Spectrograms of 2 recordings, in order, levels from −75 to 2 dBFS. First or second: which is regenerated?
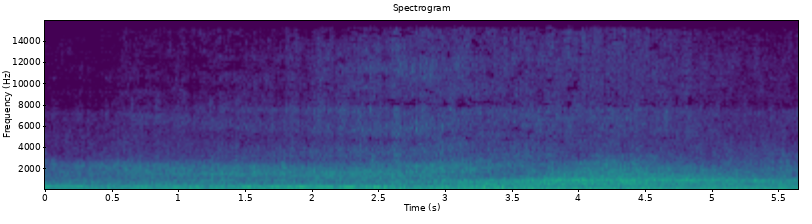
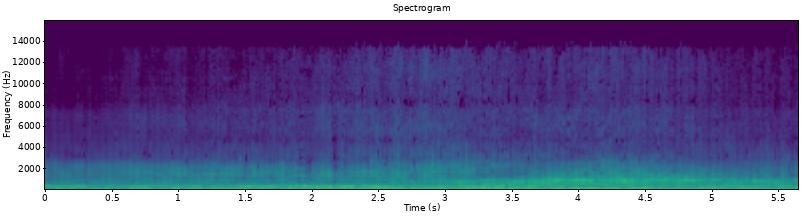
second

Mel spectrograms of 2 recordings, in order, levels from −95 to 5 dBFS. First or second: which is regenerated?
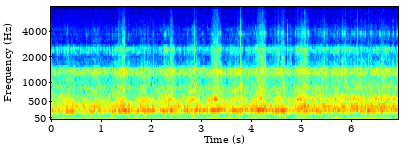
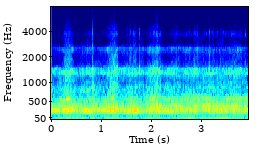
second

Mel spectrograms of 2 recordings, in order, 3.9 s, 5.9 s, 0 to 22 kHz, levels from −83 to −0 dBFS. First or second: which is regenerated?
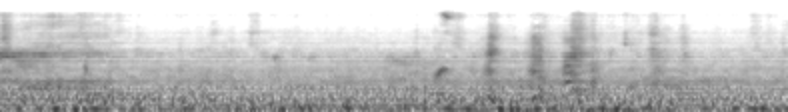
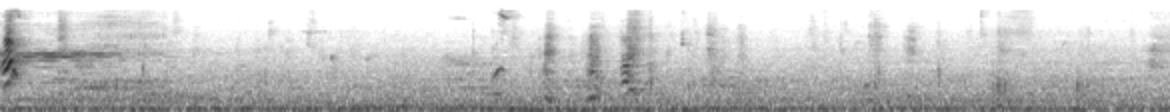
first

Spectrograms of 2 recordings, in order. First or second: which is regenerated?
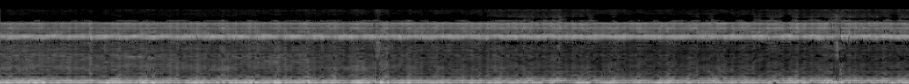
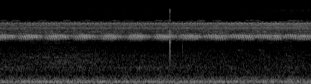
first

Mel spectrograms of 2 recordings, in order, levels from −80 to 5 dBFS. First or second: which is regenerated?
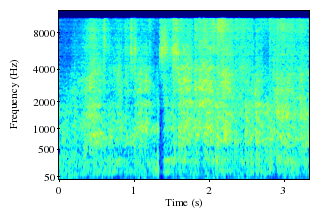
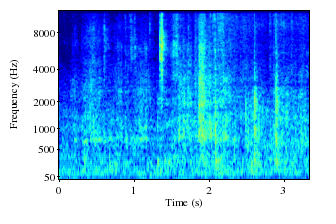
first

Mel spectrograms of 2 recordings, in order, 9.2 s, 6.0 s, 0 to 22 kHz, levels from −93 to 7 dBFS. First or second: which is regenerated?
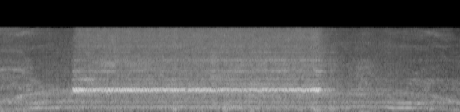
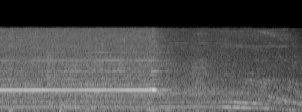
first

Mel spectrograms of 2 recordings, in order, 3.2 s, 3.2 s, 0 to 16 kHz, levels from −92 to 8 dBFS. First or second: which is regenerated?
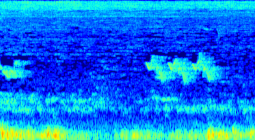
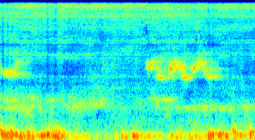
second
